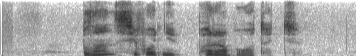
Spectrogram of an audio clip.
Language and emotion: Russian, sad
